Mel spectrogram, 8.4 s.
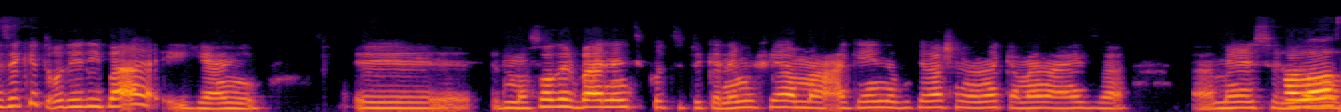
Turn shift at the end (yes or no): yes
